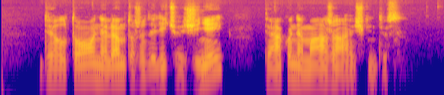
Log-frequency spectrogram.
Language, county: Lithuanian, Vilnius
